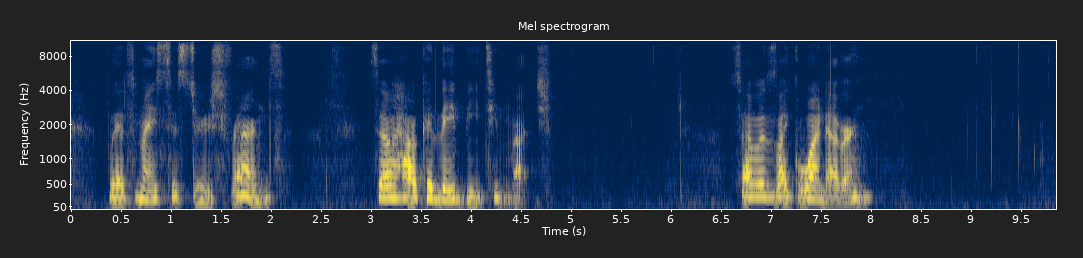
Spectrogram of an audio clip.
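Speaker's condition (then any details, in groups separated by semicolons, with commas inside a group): Cerebral palsy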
